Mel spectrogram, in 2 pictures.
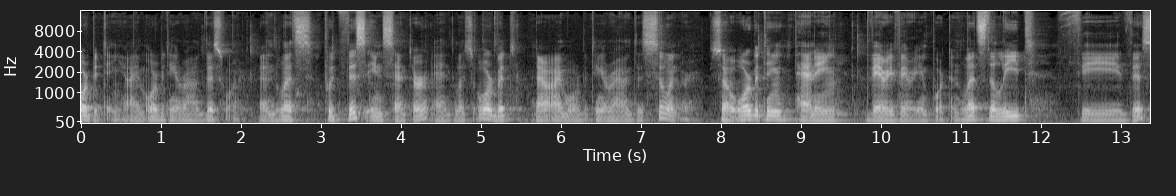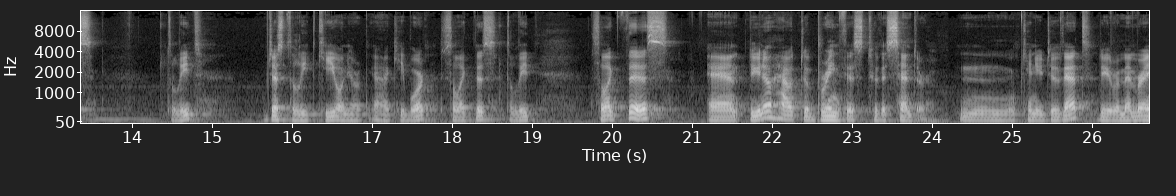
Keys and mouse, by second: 1.6 shift+click, 2.3 shift+drag, 3.3 shift+drag, 4.0 shift+click, 4.4-4.8 middle drag, 5.0 shift+middle click, 5.5-8.5 middle drag, 8.7-9.3 shift+middle drag, 9.5 click, 9.9 shift+click, 10.3 click, 13.0 click, 14.4 Delete, 17.7 click, 18.5 Delete, 24.5-26.1 drag.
